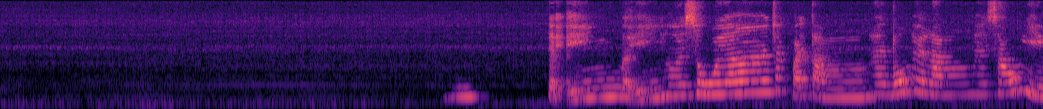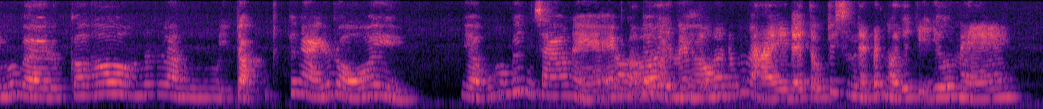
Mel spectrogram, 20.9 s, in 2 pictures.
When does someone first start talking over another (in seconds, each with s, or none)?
16.6 s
